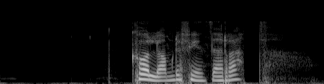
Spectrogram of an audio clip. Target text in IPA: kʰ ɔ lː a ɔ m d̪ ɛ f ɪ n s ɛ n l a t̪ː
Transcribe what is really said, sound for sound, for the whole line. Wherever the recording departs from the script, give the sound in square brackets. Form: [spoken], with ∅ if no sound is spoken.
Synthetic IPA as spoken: kʰ ɔ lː a ɔ m d̪ ɛ f ɪ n s ɛ n [ɾ] a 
